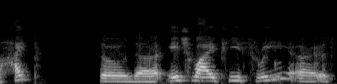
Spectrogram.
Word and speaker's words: HyP3: created a um processing system that we call hype so the hyp3 uh is pronounced hype it stands for hybrid pluggable processing pipeline it's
